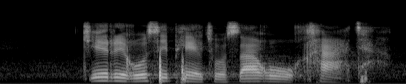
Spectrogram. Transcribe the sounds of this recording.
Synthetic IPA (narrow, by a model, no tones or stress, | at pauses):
t͡ʃʼɪrɪɣʊsɪpʰɛtʰɔsaɣʊk͡xʰa̰ːtʰḁ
